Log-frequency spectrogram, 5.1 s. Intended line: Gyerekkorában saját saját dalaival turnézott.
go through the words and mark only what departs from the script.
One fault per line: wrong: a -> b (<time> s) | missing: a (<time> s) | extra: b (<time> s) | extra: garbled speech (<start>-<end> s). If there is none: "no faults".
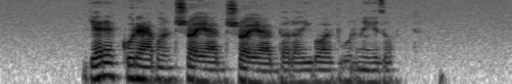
no faults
